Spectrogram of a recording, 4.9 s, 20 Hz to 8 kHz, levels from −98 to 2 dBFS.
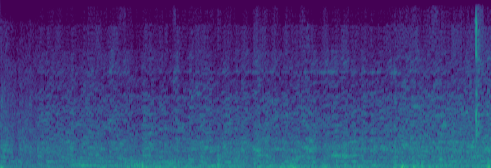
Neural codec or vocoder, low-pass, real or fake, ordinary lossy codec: none; 7.2 kHz; real; Opus, 16 kbps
